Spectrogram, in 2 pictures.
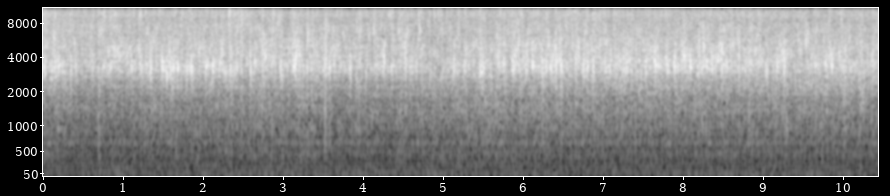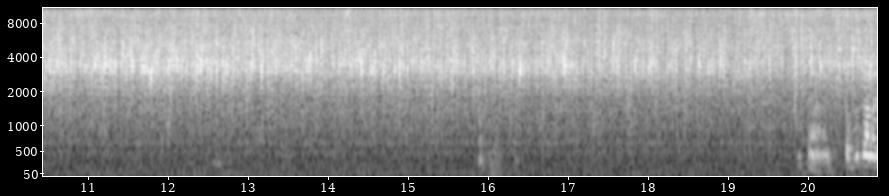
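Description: Garlic wine pork chops sizzling in a frying pan, a steady bright hiss of hot fat holding evenly for about twenty seconds, close up, with a couple of faint clicks near the end and no talking.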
